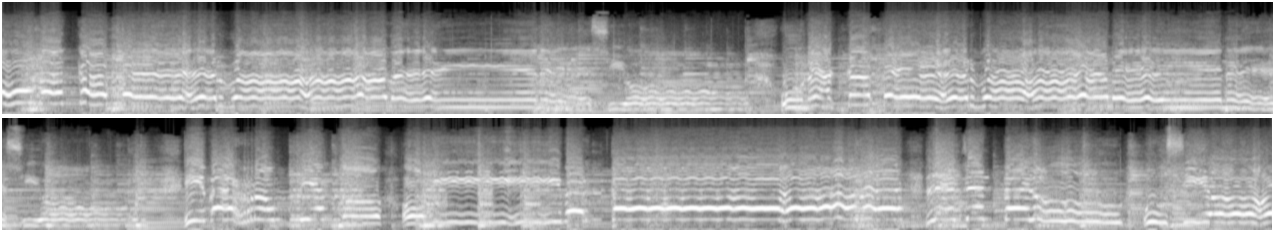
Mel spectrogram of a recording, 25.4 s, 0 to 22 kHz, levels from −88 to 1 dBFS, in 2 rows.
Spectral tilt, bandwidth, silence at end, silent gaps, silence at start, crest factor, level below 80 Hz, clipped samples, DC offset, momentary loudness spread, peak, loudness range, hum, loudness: -3.5 dB/octave; 17 kHz; 0 s; none; 0 s; 4 dB; -36 dBFS; 8%; under 0.1%; 7 LU; 0 dBFS; 5 LU; none; -4 LUFS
